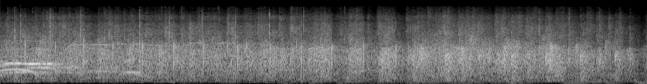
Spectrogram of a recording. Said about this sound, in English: And thank you to you guys. Give yourself an amazing cheer. Come on.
